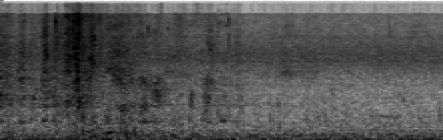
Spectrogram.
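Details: Pet Boxers in lazy play-fighting on a couch: steady low growling and panting, with a brief burst of louder scuffling near the start and a human voice faintly in the background.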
